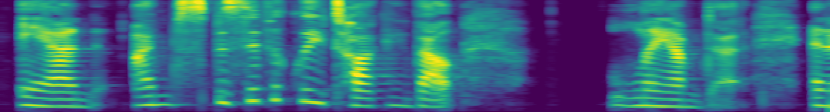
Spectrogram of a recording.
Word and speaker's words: LaMDA: It's important that we talk about AI sentience, and I'm specifically talking about LaMDA, and it's spelled uppercase L, lowercase a, uppercase MDA.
